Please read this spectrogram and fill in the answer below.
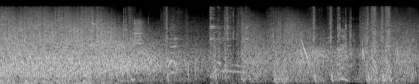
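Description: Dense, continuous automatic gunfire at close range: submachine-gun bursts mixed with other shots in a firefight, loud and without a break.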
